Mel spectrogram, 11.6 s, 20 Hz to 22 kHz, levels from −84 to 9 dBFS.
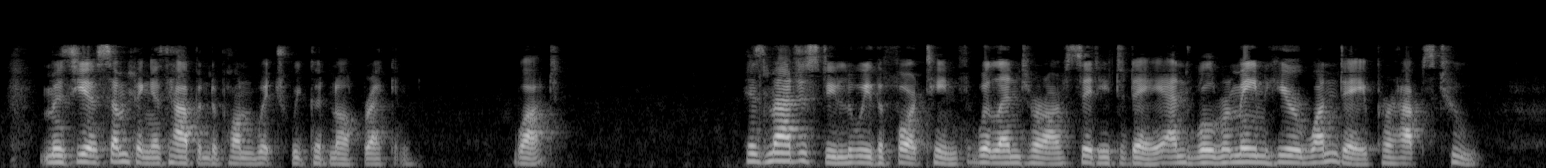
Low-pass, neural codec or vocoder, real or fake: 7.2 kHz; none; real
